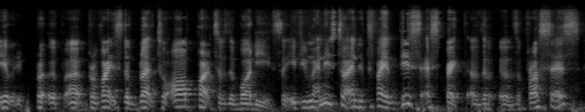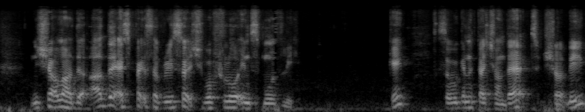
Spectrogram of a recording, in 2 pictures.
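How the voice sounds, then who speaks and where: A man speaks at a fairly quick pace with a fairly high pitch. His intonation is lively. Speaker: university lecturer. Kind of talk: lecture. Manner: fast.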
